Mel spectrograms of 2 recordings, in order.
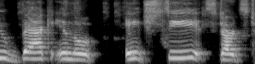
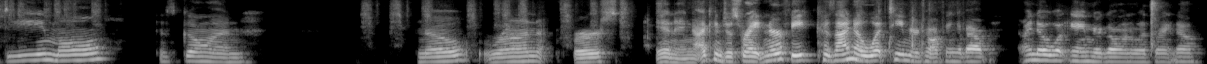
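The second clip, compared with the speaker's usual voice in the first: ordinary delivery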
